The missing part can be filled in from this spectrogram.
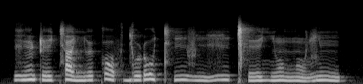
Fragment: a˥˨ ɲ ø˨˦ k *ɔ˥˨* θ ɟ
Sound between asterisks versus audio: correct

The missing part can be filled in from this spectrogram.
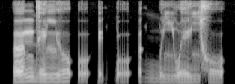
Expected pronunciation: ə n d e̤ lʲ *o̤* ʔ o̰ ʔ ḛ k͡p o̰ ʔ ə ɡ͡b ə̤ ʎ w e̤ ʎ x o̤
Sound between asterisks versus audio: correct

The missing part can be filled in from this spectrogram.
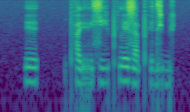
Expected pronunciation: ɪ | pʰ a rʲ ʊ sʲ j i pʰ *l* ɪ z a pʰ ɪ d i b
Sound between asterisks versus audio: correct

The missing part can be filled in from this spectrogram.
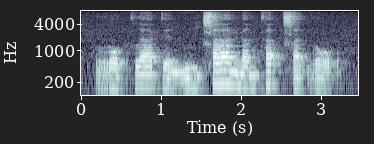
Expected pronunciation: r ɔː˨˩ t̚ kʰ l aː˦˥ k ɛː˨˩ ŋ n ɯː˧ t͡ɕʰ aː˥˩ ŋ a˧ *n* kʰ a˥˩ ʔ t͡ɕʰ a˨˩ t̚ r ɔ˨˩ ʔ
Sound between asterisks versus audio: correct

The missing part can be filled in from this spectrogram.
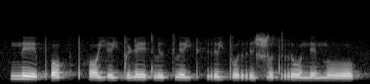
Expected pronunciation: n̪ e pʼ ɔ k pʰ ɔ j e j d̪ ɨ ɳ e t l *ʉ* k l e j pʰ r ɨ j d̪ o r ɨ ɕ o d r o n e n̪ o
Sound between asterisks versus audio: incorrect: ɨ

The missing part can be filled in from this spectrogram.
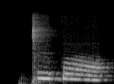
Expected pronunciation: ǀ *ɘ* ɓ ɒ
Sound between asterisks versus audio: correct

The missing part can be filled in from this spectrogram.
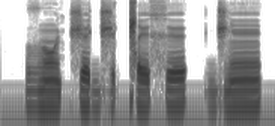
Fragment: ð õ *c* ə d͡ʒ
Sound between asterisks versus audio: incorrect: t͡ʃ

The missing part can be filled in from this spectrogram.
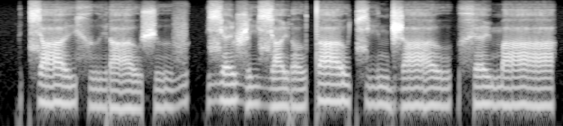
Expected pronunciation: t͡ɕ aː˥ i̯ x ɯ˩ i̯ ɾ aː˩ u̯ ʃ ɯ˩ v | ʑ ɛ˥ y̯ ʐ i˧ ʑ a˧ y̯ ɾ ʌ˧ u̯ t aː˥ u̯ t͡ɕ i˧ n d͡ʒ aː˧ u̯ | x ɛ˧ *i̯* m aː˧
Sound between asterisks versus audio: incorrect: y̯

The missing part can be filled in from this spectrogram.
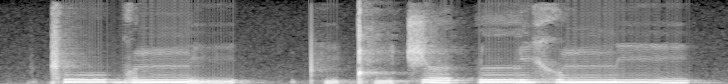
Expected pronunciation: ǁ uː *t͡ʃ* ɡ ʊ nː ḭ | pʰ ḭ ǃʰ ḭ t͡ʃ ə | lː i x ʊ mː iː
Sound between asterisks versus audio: incorrect: none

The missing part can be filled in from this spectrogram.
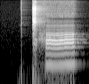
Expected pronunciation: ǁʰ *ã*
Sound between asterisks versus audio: incorrect: a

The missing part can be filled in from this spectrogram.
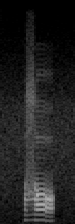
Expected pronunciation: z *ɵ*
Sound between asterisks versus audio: incorrect: ɔ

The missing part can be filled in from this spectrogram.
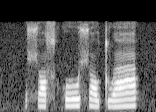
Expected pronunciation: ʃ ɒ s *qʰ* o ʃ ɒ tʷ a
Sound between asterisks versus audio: incorrect: k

